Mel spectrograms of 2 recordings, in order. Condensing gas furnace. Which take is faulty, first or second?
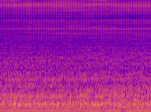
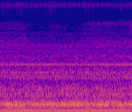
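second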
